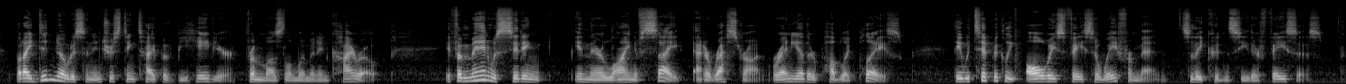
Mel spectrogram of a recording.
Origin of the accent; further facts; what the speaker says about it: Canada; I'm from Canada.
